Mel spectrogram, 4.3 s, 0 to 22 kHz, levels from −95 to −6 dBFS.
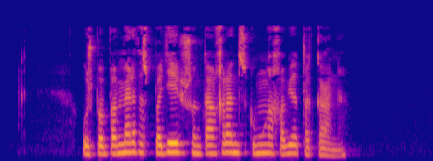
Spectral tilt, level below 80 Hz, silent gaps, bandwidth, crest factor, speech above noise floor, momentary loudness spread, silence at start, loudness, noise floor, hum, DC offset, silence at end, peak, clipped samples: -4 dB/octave; -82 dBFS; none; 11.5 kHz; 22 dB; 52 dB; 12 LU; 0.85 s; -30 LUFS; -82 dBFS; none; under 0.1%; 0.9 s; -10 dBFS; under 0.1%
